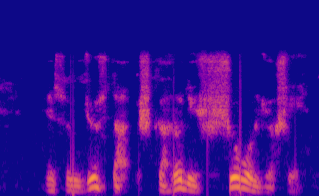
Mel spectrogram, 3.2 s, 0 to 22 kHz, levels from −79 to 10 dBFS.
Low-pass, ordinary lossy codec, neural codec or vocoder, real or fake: 7.2 kHz; Opus, 24 kbps; none; real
